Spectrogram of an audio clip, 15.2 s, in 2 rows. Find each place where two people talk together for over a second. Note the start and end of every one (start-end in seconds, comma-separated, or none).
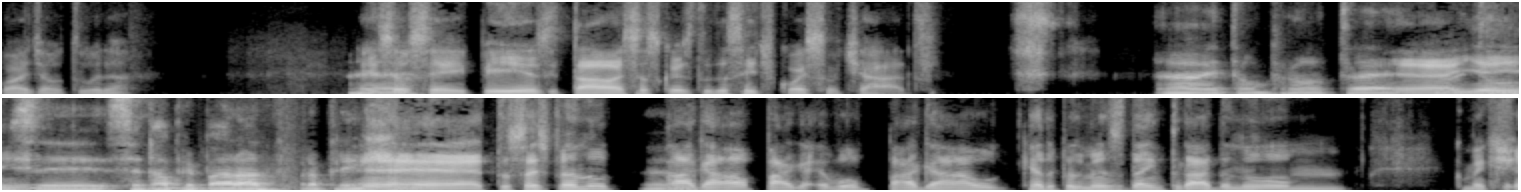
6.9-8.2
